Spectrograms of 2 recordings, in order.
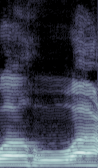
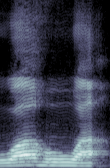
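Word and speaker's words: وهو: ഈ വാവിൻ്റെ മഖ്റജ് പല ആളുകളും ഉച്ചരിക്കാറുള്ളത് വാ എന്നാണ്. അഥവാ താഴെ ചുണ്ട് മേലെ മുൻപല്ലിൽ മുട്ടിച്ച് വാ എന്നാണ് പല ആളുകളും ഉച്ചരിക്കാറുള്ളത്. എന്നാൽ അത് തെറ്റാണ്. മറിച്ച് വാവിൻ്റെ മഖ്റജ് രണ്ട് ചുണ്ടുകൾ മാത്രമാകുന്നു. അതുകൊണ്ട് തന്നെ വാ വാ, ചുണ്ട് മുഴുവനായും പരിപൂർണമായും മുന്നിലേക്ക് കൂർപ്പിച്ചിട്ട് വാ ഇങ്ങനെ പറയണം. ഇതാണ് വാവിൻ്റെ മഖ്റജ്, മറന്നു പോകരുത്.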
